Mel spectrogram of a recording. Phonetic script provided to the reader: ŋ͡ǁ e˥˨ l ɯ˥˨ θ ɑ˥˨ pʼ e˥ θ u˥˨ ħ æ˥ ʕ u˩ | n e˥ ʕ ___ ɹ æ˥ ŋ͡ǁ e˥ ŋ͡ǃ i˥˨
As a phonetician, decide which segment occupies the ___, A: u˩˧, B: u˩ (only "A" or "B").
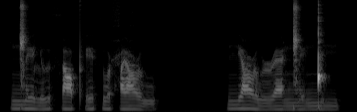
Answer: B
